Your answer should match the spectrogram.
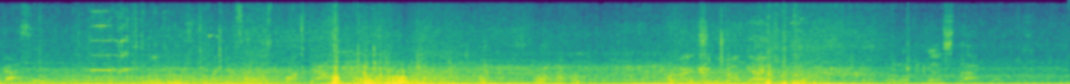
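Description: Rock-crawling Jeep Wrangler's engine running at low revs as it creeps over boulders, a steady low rumble that grows a little louder in the second half as it comes close.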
